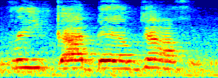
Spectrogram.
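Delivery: high, loud, slow name shout; defiant answer. Retold or imitated. Newcomer answering the inmate's challenge, loud slow defiant. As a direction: bark your full name out.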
